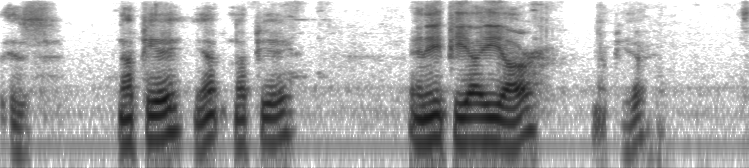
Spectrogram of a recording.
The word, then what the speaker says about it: Napier: Napier. That's how you pronounce it.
